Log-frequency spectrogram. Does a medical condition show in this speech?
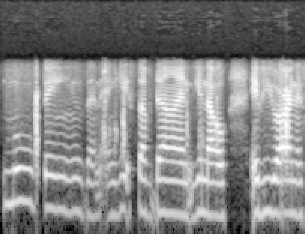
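No.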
